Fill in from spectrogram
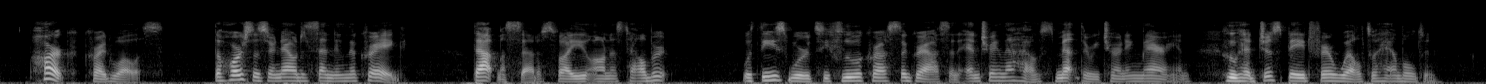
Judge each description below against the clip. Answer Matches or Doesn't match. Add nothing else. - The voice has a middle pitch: Matches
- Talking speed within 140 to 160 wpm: Matches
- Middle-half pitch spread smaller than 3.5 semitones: Matches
